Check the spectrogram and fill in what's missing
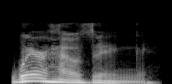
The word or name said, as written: warehousing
